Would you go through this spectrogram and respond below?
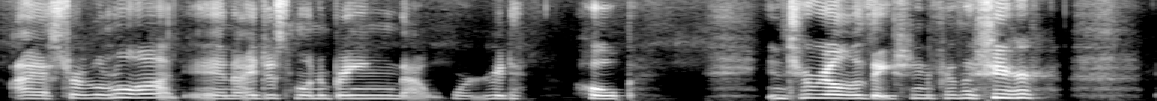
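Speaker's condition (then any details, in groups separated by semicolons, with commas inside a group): Cerebral palsy, spastic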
